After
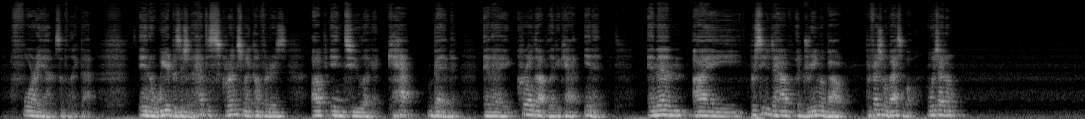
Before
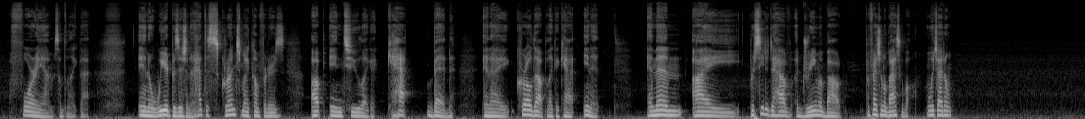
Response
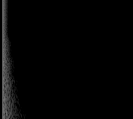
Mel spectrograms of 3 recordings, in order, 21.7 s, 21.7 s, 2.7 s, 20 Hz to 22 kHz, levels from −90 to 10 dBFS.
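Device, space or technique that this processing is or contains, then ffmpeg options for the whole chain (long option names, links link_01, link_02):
microphone above a desk: -filter_complex "[0:a]aecho=1:1:1.3:0.68[link_01];[1:a]atrim=start_sample=2205[link_02];[link_01][link_02]afir=irnorm=-1:irlink=0,volume=-9dB"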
